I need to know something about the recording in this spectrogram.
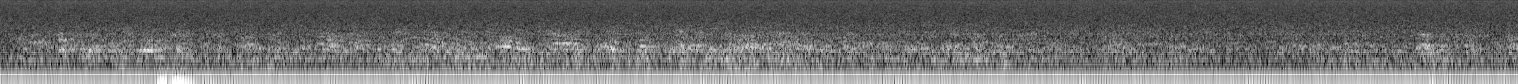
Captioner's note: background chatter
